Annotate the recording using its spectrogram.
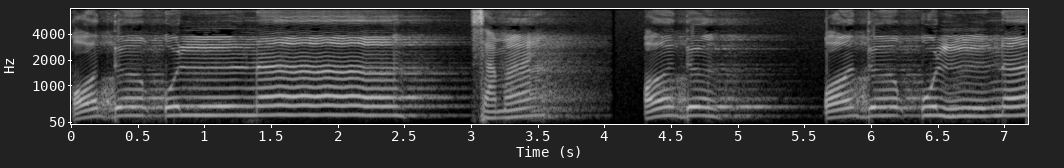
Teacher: ada huruf dal sukun qalqalah sugroh karena mati di tengah kalimat, kita pantulkan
